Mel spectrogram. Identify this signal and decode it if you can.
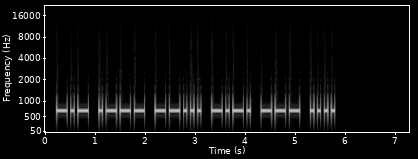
Morse code, heard as a keyed tone, about 17 wpm, 700 Hz. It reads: KJ7COH
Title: USA Callsign DE Callsign 17wpm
